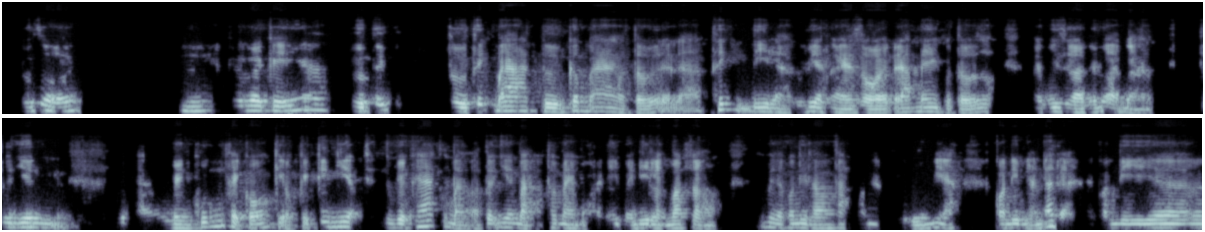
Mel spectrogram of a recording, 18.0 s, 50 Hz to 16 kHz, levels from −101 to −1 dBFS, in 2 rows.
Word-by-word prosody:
Đúng 145 - -5
rồi. 145 +1 +3 0.8
Ừm, 150 -1 -1 0.3
c 160 - -5
với 160 -1 +8
cái 155 -1 +5 0.2
á - - -2 0.3
từ 135 0 +4
thích 180 - +2 0.5
từ 135 - +6
thích 190 - +1
ba 155 0 +5
từ 130 -2 +6
cấp 150 +3 +2
3 135 -3 0
của 110 - -3
tớ 105 - +2
là - - 0
đã 75 +1 -5
thích 190 0 +2 0.2
đi 135 0 +2
làm 125 -4 -1
cái 110 - -14
việc 140 -3 +3
này 105 -2 +2
rồi, 105 0 +5
đam 125 +2 +3
mê 135 0 +1
của 105 - -6
tớ 105 - +1
rồi. 130 0 -2 0.3
Mà - - -6
bây 135 - +2
giờ 115 -4 +3
nếu - - -2
mà - - +3
bảo - - -5 0.4
tự 145 - 0
nhiên 145 0 +5 0.6
cũng - - -10
phải 100 - -10 0.2
mình 120 -1 +2
cũng 160 +5 -1
phải 180 - +4
có, 125 +2 +2
kiểu, - - -1
cái - - -2
kinh 160 -1 -1
nghiệm 160 0 +3 0.2
trước 135 - -8
việc 130 - +4
khác, 175 +2 +2
bảo 110 0 -3
tự - - +1
nhiên 145 -1 -2
bảo: - - 0
"Thôi 135 - -6
mày 120 -2 +1
bỏ - - -8
đi, - - -13
mày 110 - -4
đi 125 +1 +2
làm 115 -2 +2
văn 120 0 +2
phòng", 105 -3 0 0.4
"Bây 150 -2 -5
giờ 125 - -1
con 130 +1 -2
đi 135 - +1
làm 115 -1 0
văn 115 - -4
phòng 120 - -5
con - - -17
ăn - - -69
của - - -18
bố 115 - -2
mẹ 140 - -1
à, - - -2 0.3
con 130 - -1
đi 130 - +3
bán 120 - -1
đất 170 - +4
à, - - -2 0.2
con - - -6
đi, 125 0 +2
ơ," 130 0 +3
130 Hz, 285 wpm, -25 LUFS, 120-150 Hz, 0.8 s, với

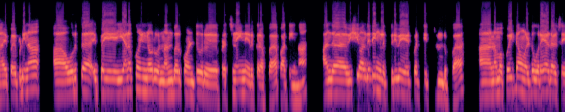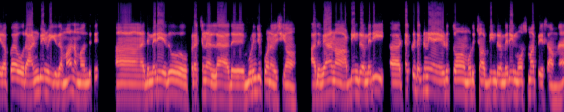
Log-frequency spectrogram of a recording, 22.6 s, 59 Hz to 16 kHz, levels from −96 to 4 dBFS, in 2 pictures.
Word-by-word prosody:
இப்ப - - -4
எப்படின்னா, 165 +5 0 0.5
அ - - +2 0.3
ஒருத்த 165 +3 -2 0.3
இப்ப 155 - -15 0.2
எ - - +3 0.3
எனக்கும், 170 +2 -1
இன்னொரு 165 0 +1
ஒரு 145 - -1
நண்பருக்கும் 150 +1 -1
வன்ட்டு 140 +2 -1
ஒரு 135 -2 +2 0.3
பிரச்சனைன்னு 150 +3 +1
இருக்கிறப்ப 125 - -2 0.3
பார்த்தீங்கன்னா, 110 +1 -2 0.5
அந்த 155 +1 +1 0.3
விஷயம் 180 +5 +2
வந்துட்டு 170 +2 +1
எங்களுக்கு 140 -7 -1
பிரிவை 160 +1 +2
ஏற்படுத்திடுச்சுன்றப்ப, 135 -3 -4 0.6
அ - - +1 0.2
நம்ம 150 +1 0
போயிட்டு 170 +2 +1
அவங்கள்ட்ட 155 -2 0
உரையாடல் 155 -2 +1
செய்றப்ப 135 +3 0 0.2
ஒரு 135 -1 +1
அன்பின் 160 +2 +1
விகிதமா 130 +1 +1
நம்ம 130 - -1
வந்துட்டு, 135 +6 -2 0.4
"ஆ - - +2 0.5
இது 130 +2 -2
மேரி 155 +2 +3
எதுவும் 140 -4 0
பிரச்சனை 145 +3 0
இல்ல. 120 +1 +2 0.2
அது 120 +1 0 0.3
முடிஞ்சு 160 +3 -1
போன 140 -4 0
விஷயம். 120 -4 0 0.4
அது 125 +1 0
வேணாம்." 140 -3 +1
அப்படின்ற 145 +4 +1
மேரி 345 - +2 0.3
அ - - +2 0.2
டக்கு 160 +4 -1
டக்குன்னு 175 +1 0 0.2
எடுத்தோம், 150 0 -1
முடிச்சோம் 140 0 -1
அப்படின்ற 135 +1 0
மேரி 145 +3 +2
மோசமா 145 +2 -2
பேசாம, 110 -3 -2
145 Hz, 145 wpm, -23 LUFS, 130-155 Hz, 0.6 s, எ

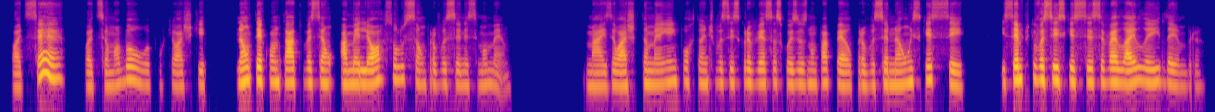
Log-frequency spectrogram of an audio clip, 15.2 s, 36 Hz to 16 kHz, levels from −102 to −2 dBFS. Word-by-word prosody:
Pode 145 0 -8
ser, 235 -5 +5 0.2
pode 155 -1 -8
ser - - -10
uma 160 +2 -7
boa, 190 -4 -2
porque 160 +1 -20
eu - - -4
acho 155 0 -8
que 165 -1 -8 0.4
não 185 +3 +5
ter 205 -1 +7
contato 185 -2 +3
vai 185 0 -2
ser 185 0 -2
um 175 - -5
a 170 +1 +3
melhor 175 +3 +3
solução 215 -6 -6
para 170 0 -10
você 170 0 -9
nesse 160 0 -12
momento, 160 -6 -12 0.9
mas 155 -1 -5
eu 165 - -2
acho 155 0 +1
que - - -50
também 170 0 -4
é - - -3
importante 190 -2 -8
você 180 0 -10
escrever 180 -1 -4
essas 175 +1 -4
coisas 175 -1 -6
num 175 - -7
papel 170 -3 -2
para 160 +1 -7
você 165 +2 -5
não 165 +2 -3
esquecer, 190 -5 -2 0.5
e 185 - -8
sempre 210 +4 +6
que 220 - -4
você 210 0 +4
esquecer 195 -1 +1
você 195 +1 -5
vai 190 0 +5
lá 175 -1 +5
e 185 - +2
lê 190 -2 -1
e 195 - -3
lembra. 155 -4 -8
175 Hz, 205 wpm, -25 LUFS, 165-190 Hz, 0.9 s, ter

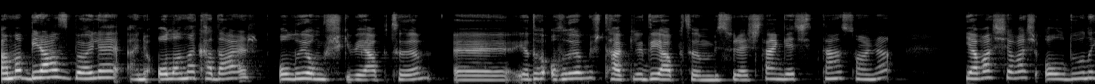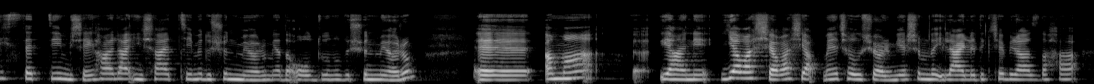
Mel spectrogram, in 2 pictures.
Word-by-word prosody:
Ama 275 +2 +7
biraz, 315 0 +6
böyle, 310 +4 +3
hani, 230 -1 +1
olana 260 +4 +4
kadar 255 - -1 0.2
oluyormuş 245 -1 +3
gibi 225 - -4
yaptığım, 220 +5 -2 0.2
eee, - - -1 0.6
ya 235 -1 -2
da 255 +1 0
oluyormuş 275 +4 0
taklidi 235 -1 +1
yaptığım 220 -3 +1
bir - - -1
süreçten 210 +4 -2
geçtikten 250 +3 -3
sonra 270 +2 -5 0.8
yavaş 310 +4 +2
yavaş 300 +1 -3
olduğunu 245 +3 -1
hissettiğim 265 -2 -4
bir - - 0
şey. 225 -2 -5
Hâlâ 255 +1 -1
inşa 245 0 -2
ettiğimi 245 0 -5
düşünmüyorum 225 -3 -1
ya 215 0 -8
da 215 - -5
olduğunu 215 +1 -6
düşünmüyorum, 225 - -1 0.6
eee, 210 -1 +4
ama, 280 +4 +3 0.4
ııı, 320 - -9 0.2
yani, 230 -2 +2
yavaş 285 +2 +4
yavaş 240 +2 +2
yapmaya 240 -2 -2
çalışıyorum. 230 -4 -1
Yaşım 225 +2 -2
da - - +1
ilerledikçe 220 +3 -1
biraz 220 -2 -2
daha, 235 +1 -8
240 Hz, 125 wpm, -24 LUFS, 225-265 Hz, 0.8 s, Ama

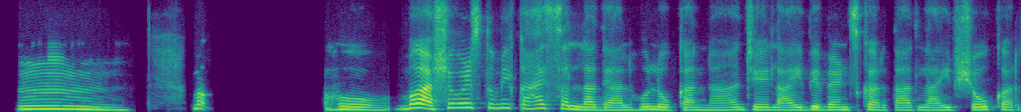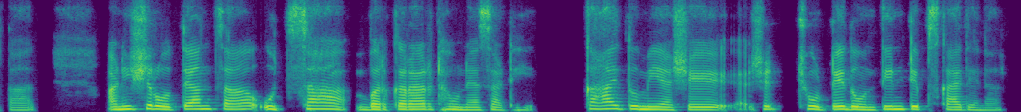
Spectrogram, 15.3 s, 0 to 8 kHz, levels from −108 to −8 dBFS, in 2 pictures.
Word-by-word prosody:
हम्म. 210 -7 +2 0.5
मग - - +2 1.0
हो 205 +1 +2 0.5
मग 300 - +7
अशावेळेस 315 +5 +6
तुम्ही 300 0 0
काय 270 +1 0
सल्ला 220 -9 +1
द्याल 165 -1 -3
हो 195 +2 -1
लोकांना, 170 -3 -3
जे 185 -1 -1
लाईव्ह 170 +3 -1
इव्हेंट्स 185 -1 -1
करतात, 165 -2 -3
लाईव्ह 170 +1 -4
शो 190 0 +1
करतात. 170 -3 -7 0.6
आणि 200 +1 +4
श्रोत्यांचा 220 -1 +2 0.2
उत्साह 220 0 0 0.2
बरकरार 200 +1 +3
ठेवण्यासाठी 175 -4 -3 0.4
काय 235 +1 +1
तुम्ही 200 -3 +3
असे 185 +1 -1 0.4
असे 210 - -2 0.3
छोटे 210 -1 +3
2-3 200 +1 +2
टिप्स 205 0 0
काय 185 -1 -1
देणार? 160 -3 -10
195 Hz, 125 wpm, -24 LUFS, 175-220 Hz, 1.0 s, मग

